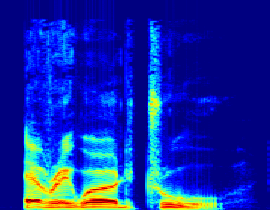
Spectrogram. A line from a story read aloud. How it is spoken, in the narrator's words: Tom said blandly, from one who lived it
